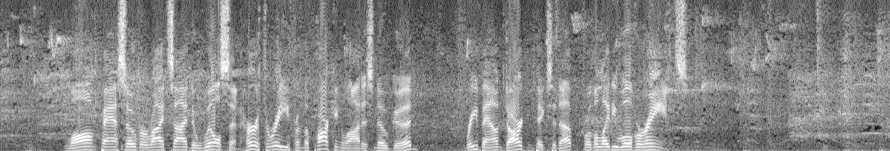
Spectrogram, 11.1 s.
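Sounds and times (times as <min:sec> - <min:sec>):
faint crowd murmur: 0:00.0 - 0:11.1
speech: 0:00.8 - 0:08.7
basketball dribbled in the backcourt during a women's game: 0:08.1 - 0:11.1.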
